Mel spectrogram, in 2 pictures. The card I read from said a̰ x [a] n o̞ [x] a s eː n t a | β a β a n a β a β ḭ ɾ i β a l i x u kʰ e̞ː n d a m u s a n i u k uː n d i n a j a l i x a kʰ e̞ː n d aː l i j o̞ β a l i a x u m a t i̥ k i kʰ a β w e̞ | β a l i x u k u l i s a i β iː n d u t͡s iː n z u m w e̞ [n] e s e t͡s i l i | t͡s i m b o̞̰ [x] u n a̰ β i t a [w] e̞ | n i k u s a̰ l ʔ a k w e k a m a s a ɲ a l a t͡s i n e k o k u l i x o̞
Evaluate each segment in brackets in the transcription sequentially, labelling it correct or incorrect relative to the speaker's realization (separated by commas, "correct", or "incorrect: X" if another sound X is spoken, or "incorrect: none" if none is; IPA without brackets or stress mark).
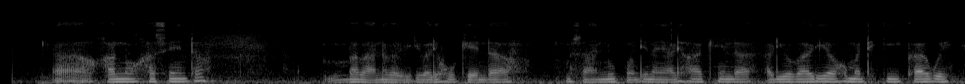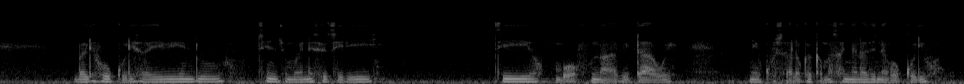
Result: correct, correct, correct, incorrect: f, correct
